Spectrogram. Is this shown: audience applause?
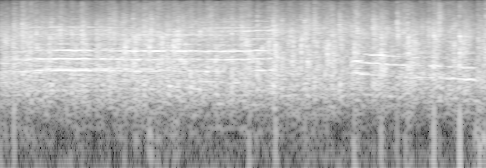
yes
